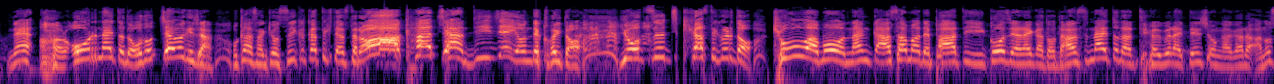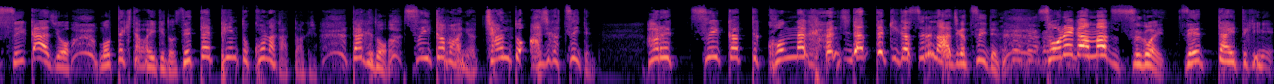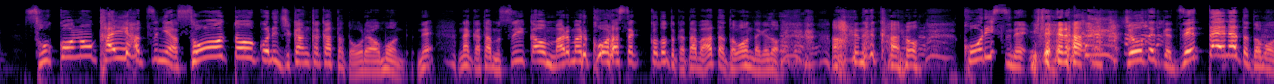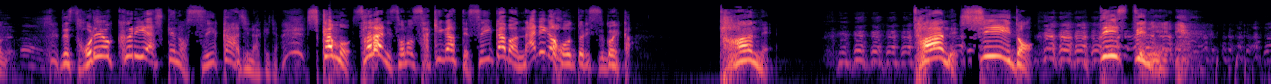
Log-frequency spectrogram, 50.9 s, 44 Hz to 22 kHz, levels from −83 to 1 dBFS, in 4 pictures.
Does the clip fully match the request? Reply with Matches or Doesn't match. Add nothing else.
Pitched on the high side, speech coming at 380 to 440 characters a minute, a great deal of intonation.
Matches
